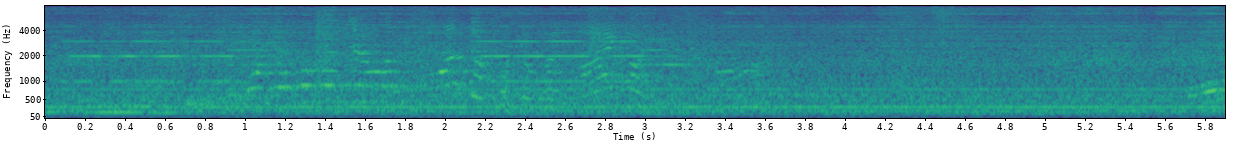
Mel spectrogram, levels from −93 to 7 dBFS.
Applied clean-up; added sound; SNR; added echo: none; Alarm; -4 dB; reverberation time 0.7 s.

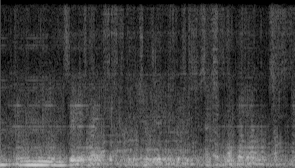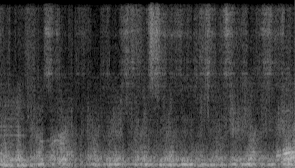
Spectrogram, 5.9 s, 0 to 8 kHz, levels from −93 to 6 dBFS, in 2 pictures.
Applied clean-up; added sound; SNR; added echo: neural separator model SepFormer DNS4.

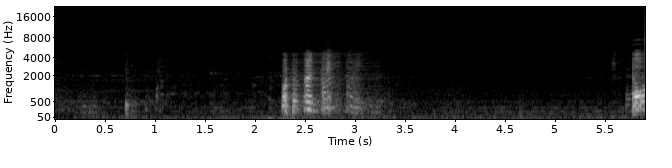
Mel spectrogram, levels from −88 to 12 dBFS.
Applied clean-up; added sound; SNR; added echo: neural mask model DeepFilterNet 3.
